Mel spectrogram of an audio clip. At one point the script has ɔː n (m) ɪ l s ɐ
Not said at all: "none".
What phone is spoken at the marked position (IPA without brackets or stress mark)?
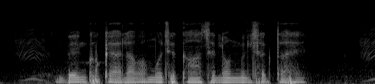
m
